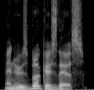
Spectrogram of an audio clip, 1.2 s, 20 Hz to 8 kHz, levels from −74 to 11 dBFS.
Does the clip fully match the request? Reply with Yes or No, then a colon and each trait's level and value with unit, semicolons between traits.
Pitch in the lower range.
Yes: low, 125 Hz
